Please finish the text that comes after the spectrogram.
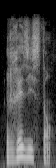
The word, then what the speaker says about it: résistant: Résistant. Final T not pronounced. Résistant.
